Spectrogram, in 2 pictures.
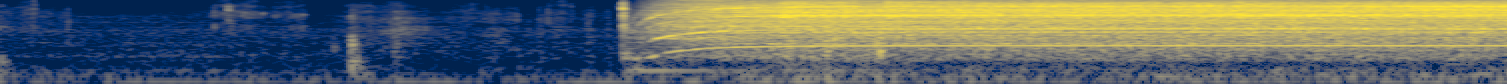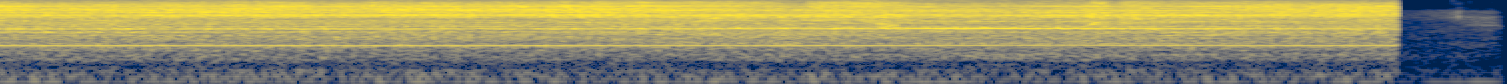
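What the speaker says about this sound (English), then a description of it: "Bring over the vacuum, clean up this mess," After a few quiet moments, a vacuum cleaner starts up with a rising whine and runs as a steady, loud drone before cutting off abruptly.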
